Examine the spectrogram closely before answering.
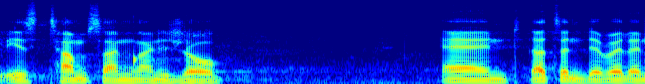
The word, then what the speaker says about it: Thamsanqa: There are a lot of clicks. For example, the X is a click, the C is a click, the Q is a click. So my name is Mando.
